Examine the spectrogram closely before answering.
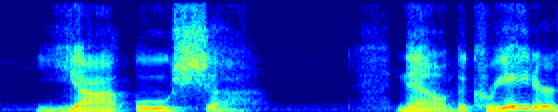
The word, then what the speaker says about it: Yahuusha: Yahuusha.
